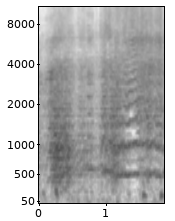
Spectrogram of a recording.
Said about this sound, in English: Let's run her back. This is only farts. Only farts.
